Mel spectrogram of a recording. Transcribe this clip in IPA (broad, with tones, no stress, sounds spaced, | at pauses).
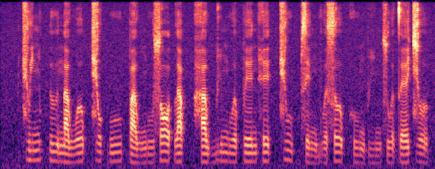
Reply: t͡ɕ u˧ j ɲ u˥˨ k̚ l ɯː˧˩ n a˩ w ʋ ɤː˧˥ p̚ t͡ɕ oː˥˨ k̚ ʋ uː˧˥ p a˩ w ŋ uː˩ s ɔː˥˨ t̚ l a˥˨ p̚ | h a˧˩ w b i˧ m u˩ ə̯ p eː˧ n h eː˥˨ t̚ t͡ɕ uː˥˨ p̚ s e˩ ŋ b u˩ ə̯ s ɤː˥˨ p̚ h uː˧˩ ŋ p iː˩ ŋ s u˧˩ ə̯ t̪ ɛː˧˥ t͡ɕ ɤː˥˨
